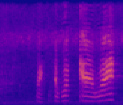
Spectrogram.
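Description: A parrot talks in a nasal, harmonic voice: three quick clipped syllables, then a longer two-part phrase that dips and rises, over faint background hiss.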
